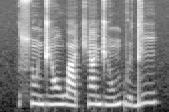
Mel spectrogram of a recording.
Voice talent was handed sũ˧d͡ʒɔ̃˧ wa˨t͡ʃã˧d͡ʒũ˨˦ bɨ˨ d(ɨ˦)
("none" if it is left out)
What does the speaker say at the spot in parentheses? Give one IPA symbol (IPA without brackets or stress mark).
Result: i˦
